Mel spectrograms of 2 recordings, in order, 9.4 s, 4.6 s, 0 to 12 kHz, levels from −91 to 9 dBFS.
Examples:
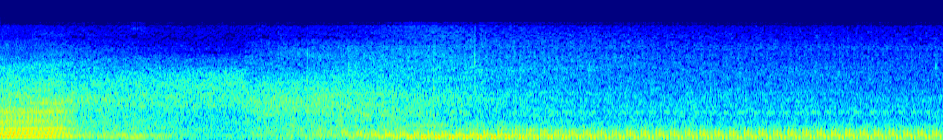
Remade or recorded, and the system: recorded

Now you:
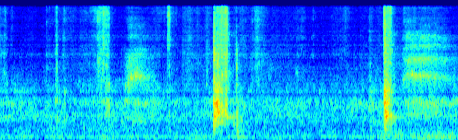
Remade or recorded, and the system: remade, codec, HILCodec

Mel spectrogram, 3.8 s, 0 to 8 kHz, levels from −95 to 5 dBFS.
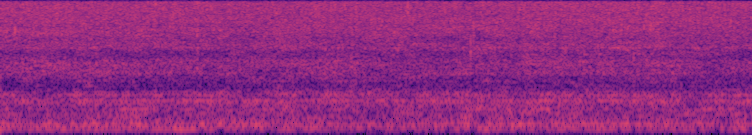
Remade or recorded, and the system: recorded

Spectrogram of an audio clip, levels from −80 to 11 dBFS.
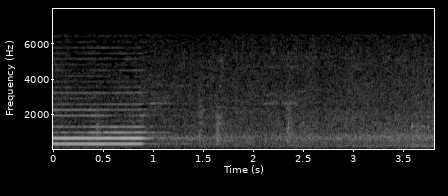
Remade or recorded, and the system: recorded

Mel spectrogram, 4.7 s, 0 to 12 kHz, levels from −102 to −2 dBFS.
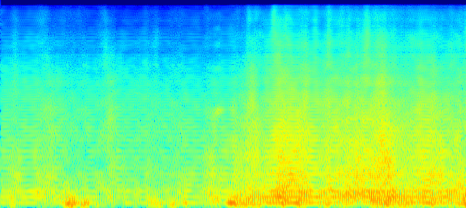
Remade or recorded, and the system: remade, vocoder, Vocos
